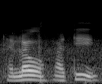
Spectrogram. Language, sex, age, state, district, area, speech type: Assamese, female, 45-60, Assam, Nagaon, rural, spontaneous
